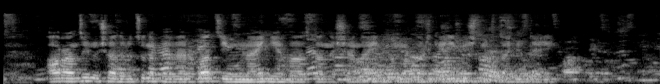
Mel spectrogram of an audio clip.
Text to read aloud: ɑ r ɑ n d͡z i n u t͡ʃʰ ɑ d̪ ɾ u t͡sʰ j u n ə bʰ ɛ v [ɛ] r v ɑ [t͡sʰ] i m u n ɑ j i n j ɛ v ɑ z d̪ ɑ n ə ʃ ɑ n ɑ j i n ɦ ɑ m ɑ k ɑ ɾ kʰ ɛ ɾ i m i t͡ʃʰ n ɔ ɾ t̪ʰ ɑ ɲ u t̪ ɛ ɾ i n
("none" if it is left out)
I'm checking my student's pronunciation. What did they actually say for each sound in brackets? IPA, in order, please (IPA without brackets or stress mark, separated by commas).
ɛ, t͡s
